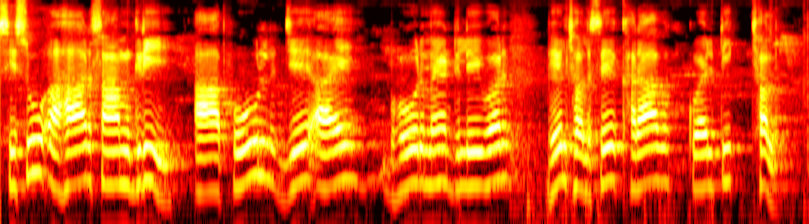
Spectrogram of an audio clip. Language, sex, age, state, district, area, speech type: Maithili, male, 45-60, Bihar, Madhubani, rural, read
